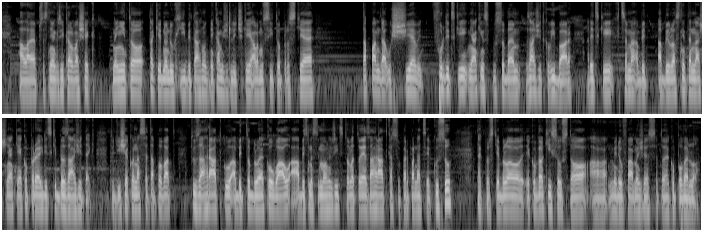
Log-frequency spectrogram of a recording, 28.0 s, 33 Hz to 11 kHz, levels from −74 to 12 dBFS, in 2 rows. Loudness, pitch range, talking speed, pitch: -18 LUFS, 95-105 Hz, 165 wpm, 100 Hz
